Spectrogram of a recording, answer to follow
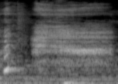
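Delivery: quick breathy giggle; soft laugh. Real, not acted. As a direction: laugh it off, a little embarrassed. Admits the real order.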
